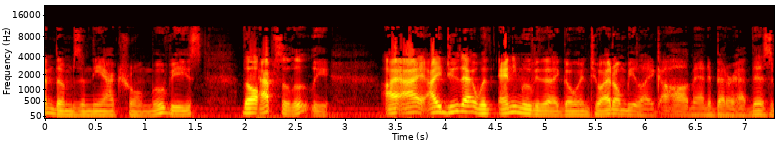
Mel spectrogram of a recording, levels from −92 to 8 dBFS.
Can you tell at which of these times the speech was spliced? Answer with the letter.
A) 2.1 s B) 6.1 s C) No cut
A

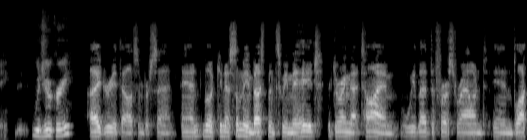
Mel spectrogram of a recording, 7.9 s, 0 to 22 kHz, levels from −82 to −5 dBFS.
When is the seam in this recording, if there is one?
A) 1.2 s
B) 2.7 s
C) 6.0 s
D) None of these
A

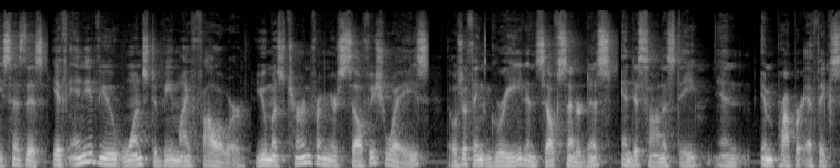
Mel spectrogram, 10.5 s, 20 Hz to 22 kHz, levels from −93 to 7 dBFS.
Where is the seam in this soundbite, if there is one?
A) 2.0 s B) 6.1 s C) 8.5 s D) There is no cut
B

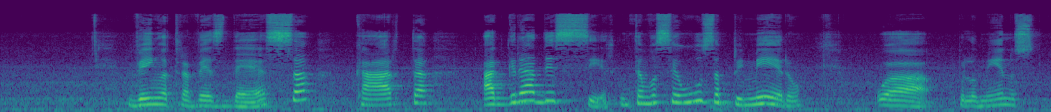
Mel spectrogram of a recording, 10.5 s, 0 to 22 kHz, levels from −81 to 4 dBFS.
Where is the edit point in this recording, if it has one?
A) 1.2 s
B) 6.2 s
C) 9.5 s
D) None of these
C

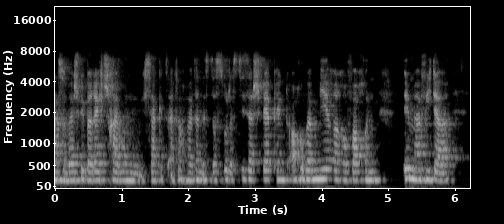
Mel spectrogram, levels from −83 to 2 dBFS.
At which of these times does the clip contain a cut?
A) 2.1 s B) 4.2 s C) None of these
A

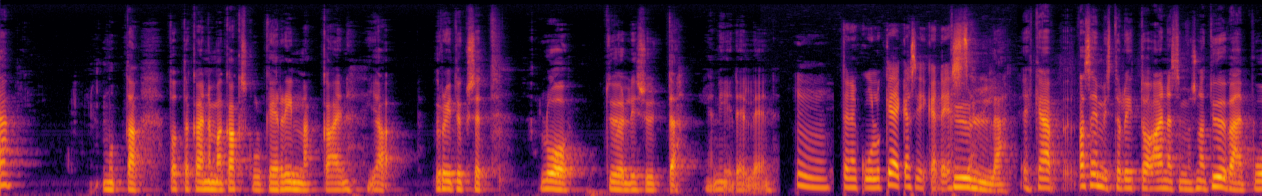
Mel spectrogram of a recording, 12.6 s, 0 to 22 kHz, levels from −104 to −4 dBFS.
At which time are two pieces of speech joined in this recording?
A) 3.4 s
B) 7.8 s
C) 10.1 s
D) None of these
C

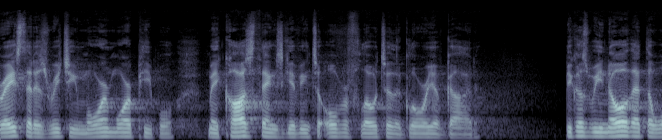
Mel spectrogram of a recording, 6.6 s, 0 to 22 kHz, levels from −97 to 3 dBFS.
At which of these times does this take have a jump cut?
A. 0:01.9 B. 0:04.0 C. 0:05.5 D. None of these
C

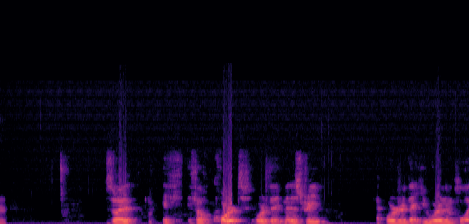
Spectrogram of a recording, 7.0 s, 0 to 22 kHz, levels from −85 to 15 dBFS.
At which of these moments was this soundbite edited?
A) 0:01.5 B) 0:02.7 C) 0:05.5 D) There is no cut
B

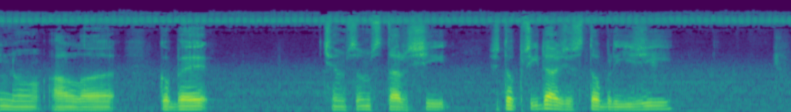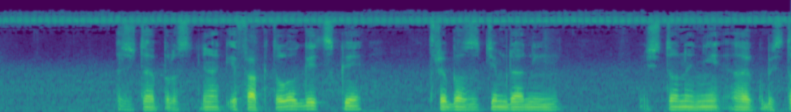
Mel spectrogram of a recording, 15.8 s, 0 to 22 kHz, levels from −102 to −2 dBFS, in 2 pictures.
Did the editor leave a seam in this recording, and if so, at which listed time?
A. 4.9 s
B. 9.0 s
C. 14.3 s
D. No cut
A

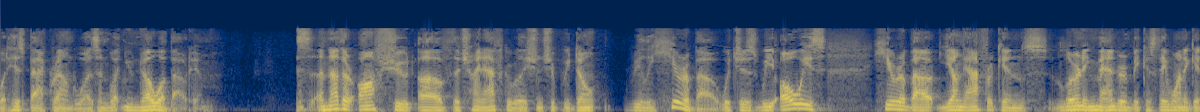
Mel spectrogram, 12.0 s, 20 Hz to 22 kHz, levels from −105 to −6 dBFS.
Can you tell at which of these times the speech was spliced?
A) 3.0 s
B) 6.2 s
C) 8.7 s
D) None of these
A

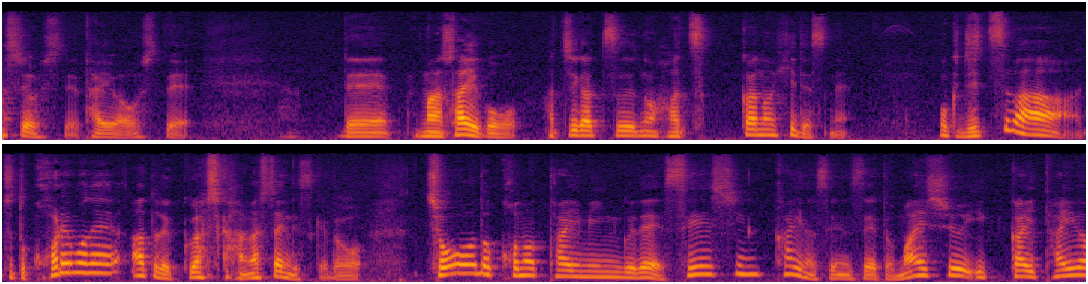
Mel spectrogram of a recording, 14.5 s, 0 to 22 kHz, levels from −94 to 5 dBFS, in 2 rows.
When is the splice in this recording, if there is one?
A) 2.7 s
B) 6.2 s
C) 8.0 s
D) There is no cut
A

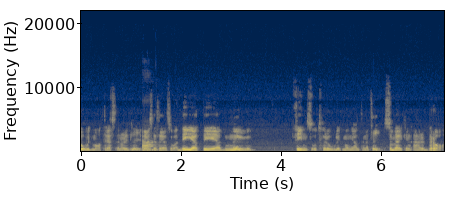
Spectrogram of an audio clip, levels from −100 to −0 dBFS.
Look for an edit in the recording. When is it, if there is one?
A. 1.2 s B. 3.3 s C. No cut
A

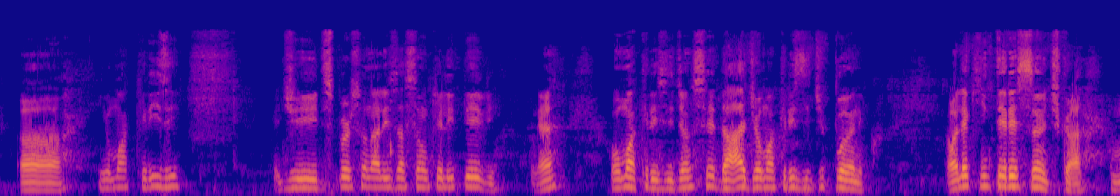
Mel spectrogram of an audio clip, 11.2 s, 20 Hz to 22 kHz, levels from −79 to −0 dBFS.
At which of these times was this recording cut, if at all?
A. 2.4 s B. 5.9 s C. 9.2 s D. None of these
D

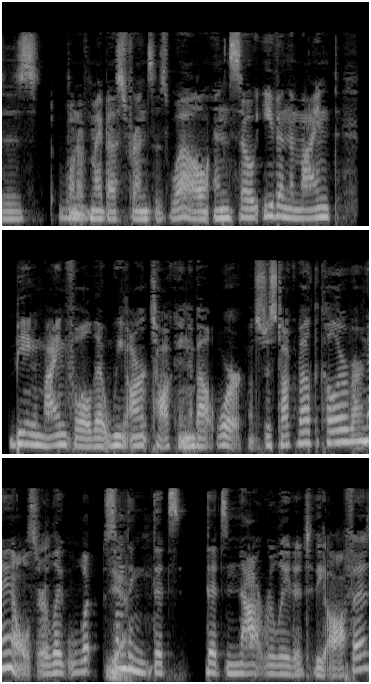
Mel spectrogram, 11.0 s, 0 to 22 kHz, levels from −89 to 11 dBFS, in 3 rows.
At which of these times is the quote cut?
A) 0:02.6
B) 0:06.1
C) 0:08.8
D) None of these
B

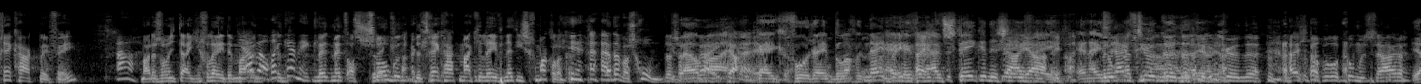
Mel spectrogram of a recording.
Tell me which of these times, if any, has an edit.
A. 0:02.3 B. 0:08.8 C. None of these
B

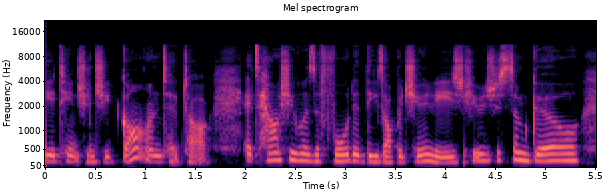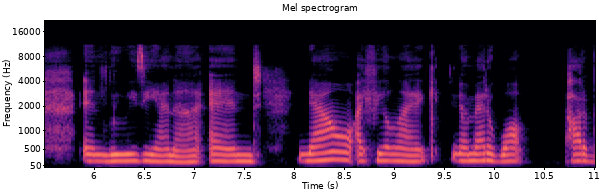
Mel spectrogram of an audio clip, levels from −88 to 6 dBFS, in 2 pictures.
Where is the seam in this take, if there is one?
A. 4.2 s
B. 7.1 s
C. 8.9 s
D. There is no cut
A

